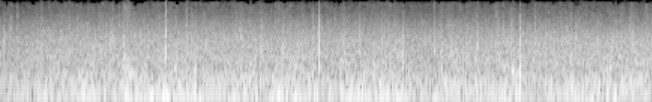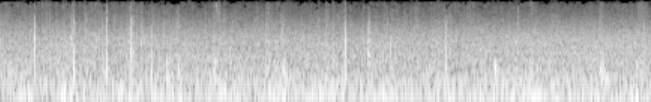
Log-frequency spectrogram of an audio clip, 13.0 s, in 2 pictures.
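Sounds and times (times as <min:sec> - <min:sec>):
raindrops ticking: 0:00.0 - 0:13.0
steady rain falling: 0:00.0 - 0:13.0.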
